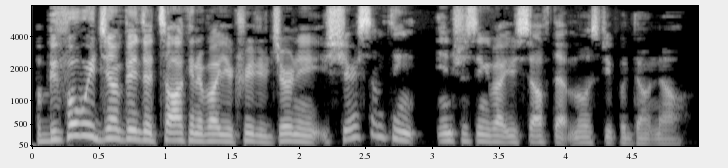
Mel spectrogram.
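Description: A man's voice: a little high, very animated, racing, noisy background. A man from Ukraine hosting a podcast, introducing his guest and asking interview questions in an upbeat way. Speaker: podcast host.

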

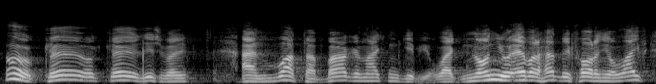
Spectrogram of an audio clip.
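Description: An actor playing a chatty, folksy camera shopkeeper full of sales patter in a 1940s radio drama. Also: male voice, fairly high pitch, expressive, moderate pace, a bit bright. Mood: eager. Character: eager, chatty male camera shopkeeper, small-time salesman. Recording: muffled, noisy old radio recording.

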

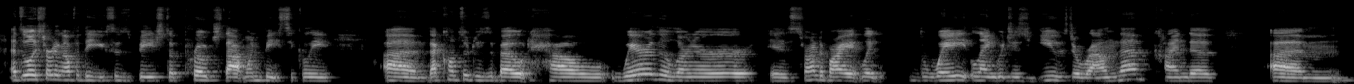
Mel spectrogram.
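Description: A young woman with a fairly low voice talks as a student being interviewed about their own writing. The delivery is casual and earnest, explaining things informally with plenty of "like" along the way.

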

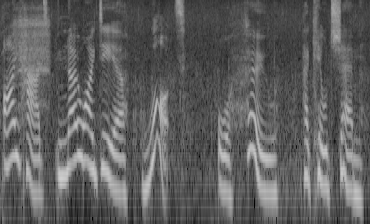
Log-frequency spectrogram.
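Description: A woman's voice: mid-range voice, big pitch swings, drawn-out words, noisy background. An actress playing an earnest, suspicious woman writer turned amateur detective, dramatic and insistent, in an audio comedy mystery. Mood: dramatic storytelling. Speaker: lead actor and first-person narrator.

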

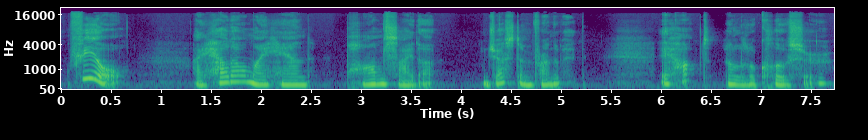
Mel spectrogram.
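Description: A woman whispering a story slowly. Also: fairly low pitch, gravelly, slightly rough. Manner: soft, whispery, slow reading. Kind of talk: storybook narration.

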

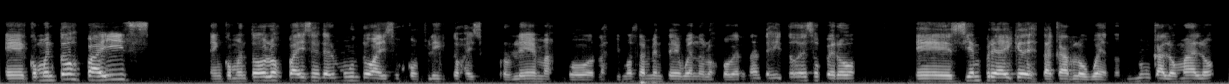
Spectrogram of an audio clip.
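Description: A man's voice: a little high, normal speed, no room sound. Young man, muffled rambling talk. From Ecuador. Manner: rambling, with many fillers and restarts. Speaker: guest author. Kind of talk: casual interview talk. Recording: muffled lo-fi sound.

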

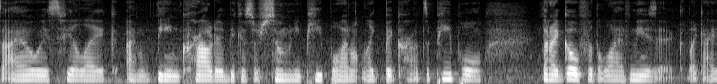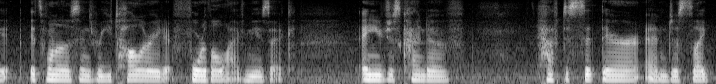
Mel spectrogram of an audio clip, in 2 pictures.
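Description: Solo podcast host, woman, 30s; deep-set and monotone with vocal fry, chatty, frank and rambling. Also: normal speed, a little hiss or hum. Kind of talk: casual solo podcast monologue. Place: alone at home.

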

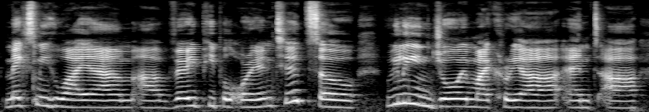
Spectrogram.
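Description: A woman's voice: mid-range voice, a little slow. Earnest woman guest on a podcast. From South Sudan. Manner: earnest, proud, thoughtful. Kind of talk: conversational interview.

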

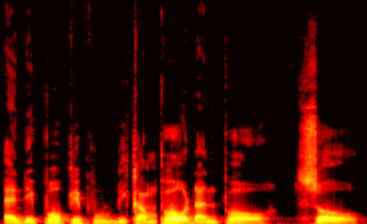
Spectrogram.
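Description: A man, speaking as a podcast guest in halting, earnest English. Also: medium pitch, expressive, gravelly, warm tone. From Democratic Republic of Congo. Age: 40s. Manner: halting non-native English in short earnest phrases. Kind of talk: conversational interview, personal testimony.

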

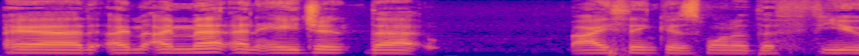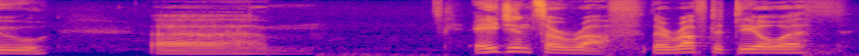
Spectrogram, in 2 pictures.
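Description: A man in his late thirties, a photographer, talking in a relaxed interview, reflective and rambling with many fillers and restarts. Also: medium pitch, measured pace. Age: 30s. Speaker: guest, photographer. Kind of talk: casual interview conversation.

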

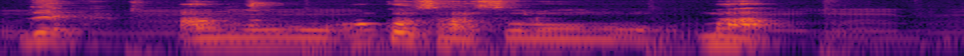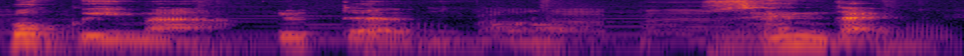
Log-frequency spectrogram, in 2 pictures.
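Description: A man from Kyushu hosting a casual radio chat, polite and wordy, circling haltingly toward his questions. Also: mid-range voice, sing-song. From Kyushu, southern Japan. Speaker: radio host. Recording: muffled lo-fi audio with music behind. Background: background music.

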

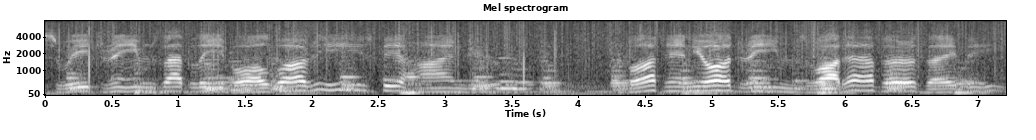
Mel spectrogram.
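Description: A singer performing a slow, vintage romantic ballad with drawn-out phrases. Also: medium pitch, poor audio. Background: music.

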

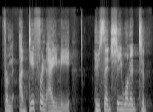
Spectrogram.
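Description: A man's voice: high voice, expressive, normal speed, a bit bright. A man with an Australian accent hosting a casual comedy podcast over a video call, chatting and reading out listener mail. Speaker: podcast host. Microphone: remote video call recording.

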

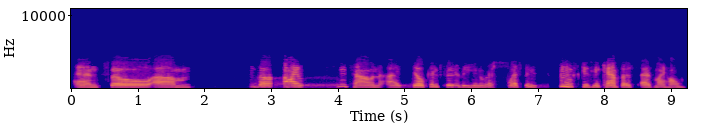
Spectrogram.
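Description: A woman's voice: medium pitch, fairly even intonation, a little slow, no room sound. Jamaican woman, dull close-up sound. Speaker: interview guest, filmmaker. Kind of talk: thoughtful conversational interview answers.

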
